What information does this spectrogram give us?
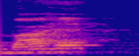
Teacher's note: دونوں ہونٹ جب آپس میں ملتے ہیں تو با ادا ہوتا ہے، لہٰذا دونوں ہونٹ با کا مخرج ہے۔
